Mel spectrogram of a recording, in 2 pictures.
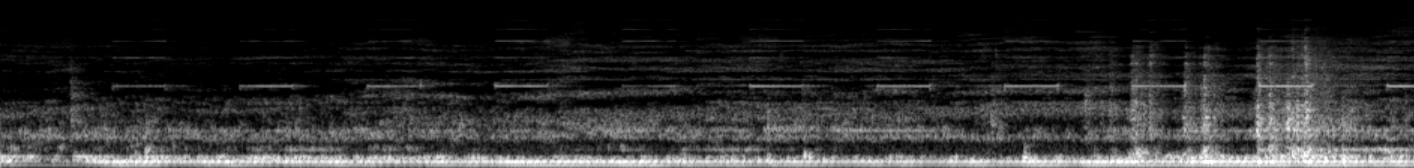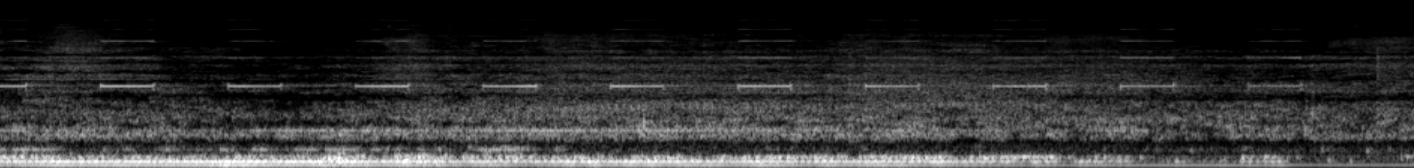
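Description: A heavy-equipment backup alarm beeping steadily at even spacing over the steady running of the John Deere excavator's diesel engine, with a few knocks around the middle.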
